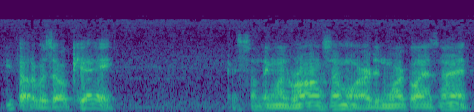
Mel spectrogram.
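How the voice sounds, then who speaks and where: A man's voice: sits low, fast, lightly acted. An actor playing a methodical American police lab man, terse and matter-of-fact in 1950s drama style. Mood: businesslike. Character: brisk, methodical police crime lab technician, male. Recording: muffled, noisy 1950s TV soundtrack.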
